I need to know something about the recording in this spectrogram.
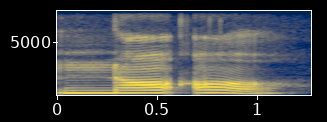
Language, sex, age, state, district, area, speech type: Odia, female, 18-30, Odisha, Bhadrak, rural, read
